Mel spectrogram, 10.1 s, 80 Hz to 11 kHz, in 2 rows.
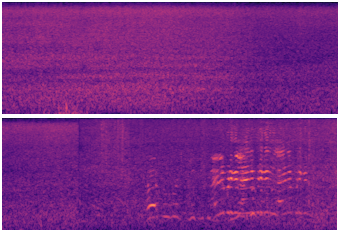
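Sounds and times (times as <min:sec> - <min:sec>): wind rushing: 0:00.0 - 0:03.6
sea waves: 0:00.0 - 0:10.0
wind buffeting microphone: 0:00.0 - 0:10.0.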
